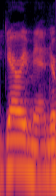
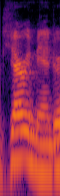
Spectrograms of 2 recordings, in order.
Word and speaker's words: gerrymander: created a port manw marrying Eldridge Gary's last name Gary and Mander as I said should be Gary Mander but Jerry Mander and everyone around the world World uses the term gerrymander what it really means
